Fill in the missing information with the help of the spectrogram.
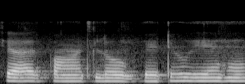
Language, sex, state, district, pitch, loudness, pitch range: Hindi, female, Rajasthan, Jaipur, 155 Hz, -16 LUFS, 150-160 Hz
